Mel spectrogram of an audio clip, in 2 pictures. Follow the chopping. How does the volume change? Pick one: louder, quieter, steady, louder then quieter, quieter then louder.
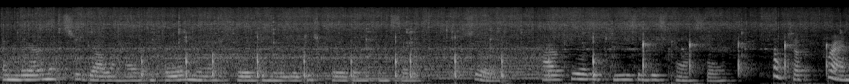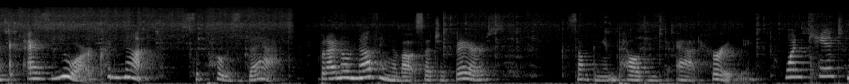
quieter.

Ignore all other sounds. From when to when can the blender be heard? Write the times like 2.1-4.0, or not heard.
0.0-5.5.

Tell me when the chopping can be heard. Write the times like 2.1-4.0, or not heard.
1.4-8.9.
